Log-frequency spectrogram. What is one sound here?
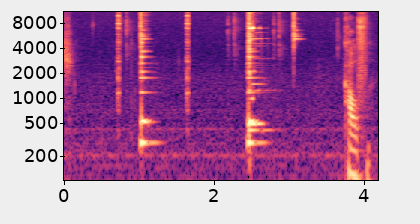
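Short electronic menu chimes ring out.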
